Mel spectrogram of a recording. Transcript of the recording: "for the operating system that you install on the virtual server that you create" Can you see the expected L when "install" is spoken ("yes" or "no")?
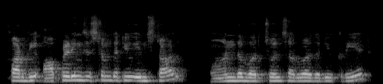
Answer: yes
